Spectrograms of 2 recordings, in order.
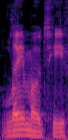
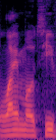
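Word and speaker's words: leitmotif: against a true hero lay motif. I think it's a light motif. I It's I don't know this stuff. I I think light motif is the correct way to say it.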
